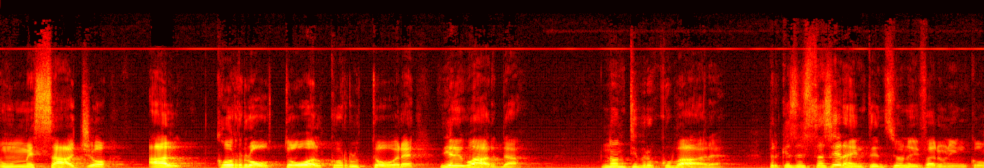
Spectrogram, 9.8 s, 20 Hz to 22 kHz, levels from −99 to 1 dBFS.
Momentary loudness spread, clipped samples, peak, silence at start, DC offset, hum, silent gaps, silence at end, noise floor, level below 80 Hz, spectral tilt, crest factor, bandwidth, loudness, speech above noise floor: 13 LU; under 0.1%; -4 dBFS; 0 s; under 0.1%; none; none; 0 s; -50 dBFS; -52 dBFS; -5.5 dB/octave; 20 dB; 16.5 kHz; -23 LUFS; 27 dB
